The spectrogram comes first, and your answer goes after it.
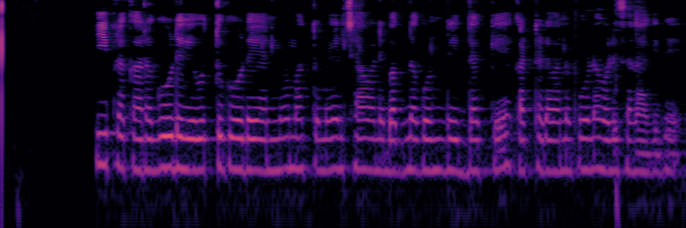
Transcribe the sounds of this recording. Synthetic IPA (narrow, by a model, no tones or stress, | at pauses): iːpɾɐkaːɾɐɡoːɽiɡe̞ot̪ːuɡoːɽɛjɐnːumɐt̪ːumeːlt͡ʃaːʋɐɳibʱɐɡ̚nɐɡo̞ɳɖid̪ːɐkːe̞kɐʈːɐɽɐʋɐnːupuːɾɳɐɡoɭisɐla̰ːɡid̪e̞̰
